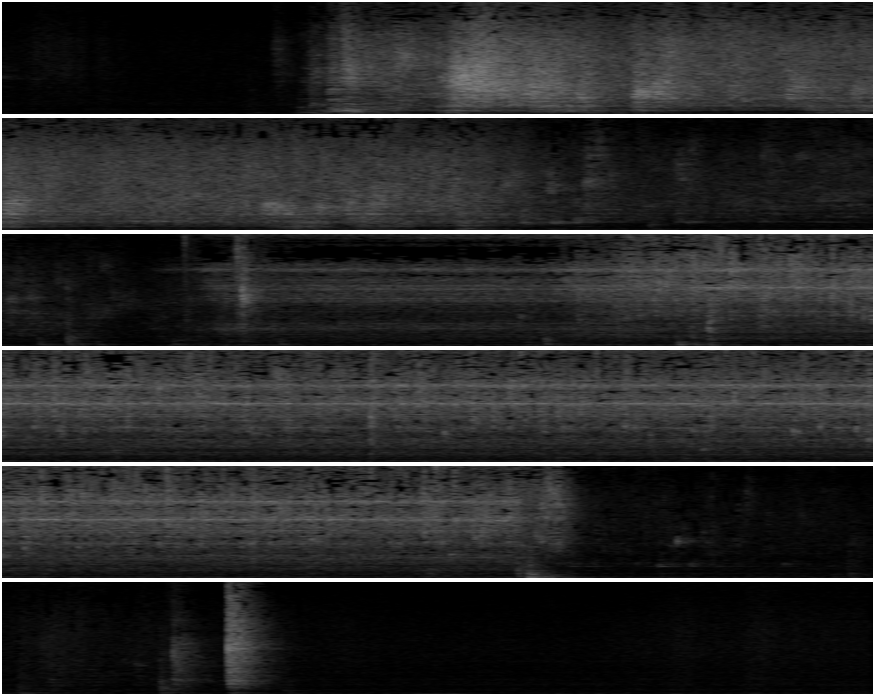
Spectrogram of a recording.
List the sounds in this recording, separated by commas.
toilet flushing, running water, light switch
